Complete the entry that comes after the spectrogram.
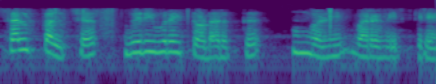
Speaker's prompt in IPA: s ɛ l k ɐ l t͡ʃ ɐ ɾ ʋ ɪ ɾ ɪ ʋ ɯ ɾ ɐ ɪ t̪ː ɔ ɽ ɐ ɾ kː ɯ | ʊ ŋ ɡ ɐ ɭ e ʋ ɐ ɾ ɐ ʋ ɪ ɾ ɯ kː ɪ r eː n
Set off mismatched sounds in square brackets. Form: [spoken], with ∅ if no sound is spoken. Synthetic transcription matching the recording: s ɛ l k ɐ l t͡ʃ ɐ ɾ ʋ ɪ ɾ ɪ ʋ ɯ ɾ ɐ ɪ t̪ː ɔ ɽ ɐ ɾ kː ɯ | ʊ ŋ ɡ ɐ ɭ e ʋ ɐ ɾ ɐ ʋ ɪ ɾ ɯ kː ɪ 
